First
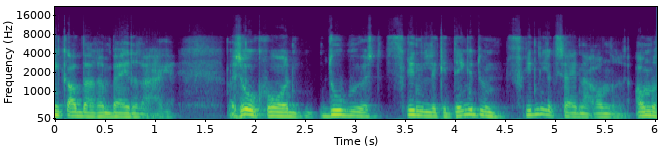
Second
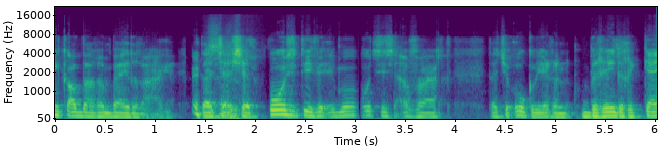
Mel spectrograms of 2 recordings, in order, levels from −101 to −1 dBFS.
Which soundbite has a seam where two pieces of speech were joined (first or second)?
second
